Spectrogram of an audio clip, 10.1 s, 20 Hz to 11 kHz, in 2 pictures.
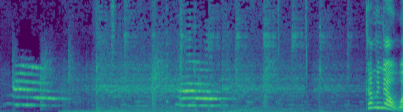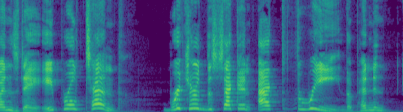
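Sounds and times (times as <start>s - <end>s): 
kittens meowing: 0.0s - 0.8s, 2.1s - 3.0s
speech: 4.8s - 10.0s.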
